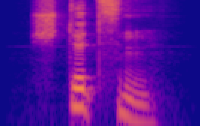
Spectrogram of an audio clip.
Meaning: 1. to support, to underpin (to keep from falling) 2. (with preposition auf) to use something or someone for support 3. to corroborate, to abet 4. to rest, to lean
- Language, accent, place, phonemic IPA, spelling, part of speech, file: German, Germany, Berlin, /ˈʃtʏtsən/, stützen, verb, De-stützen.ogg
